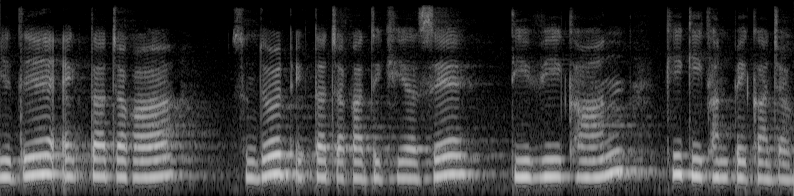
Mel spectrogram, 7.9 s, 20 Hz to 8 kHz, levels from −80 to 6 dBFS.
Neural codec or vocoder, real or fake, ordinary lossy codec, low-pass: none; real; none; 7.2 kHz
